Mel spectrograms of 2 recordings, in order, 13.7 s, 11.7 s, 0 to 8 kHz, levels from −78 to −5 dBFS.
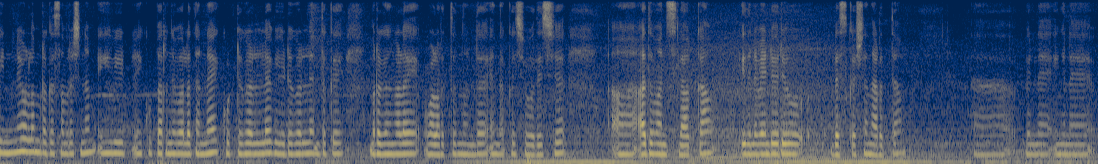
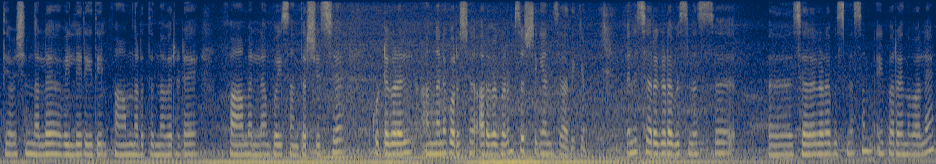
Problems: background sounds at intervals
